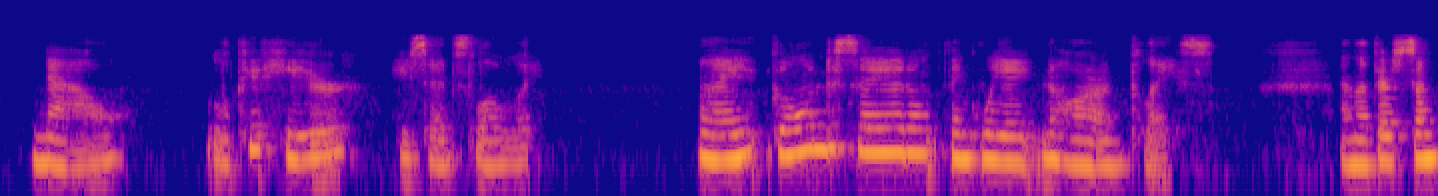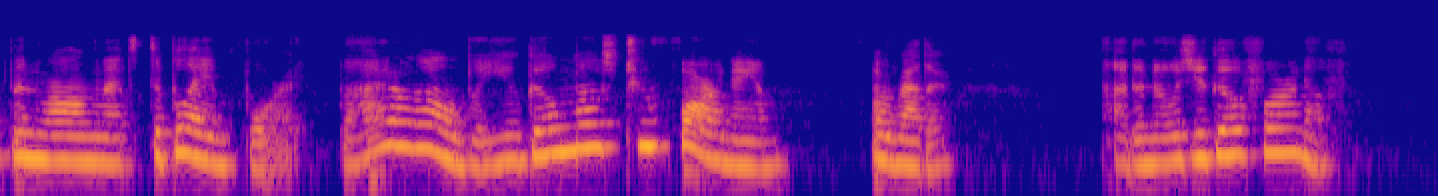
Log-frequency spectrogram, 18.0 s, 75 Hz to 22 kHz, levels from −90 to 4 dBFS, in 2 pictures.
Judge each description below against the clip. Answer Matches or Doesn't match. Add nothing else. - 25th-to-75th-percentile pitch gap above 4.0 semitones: Matches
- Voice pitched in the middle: Doesn't match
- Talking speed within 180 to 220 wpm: Doesn't match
